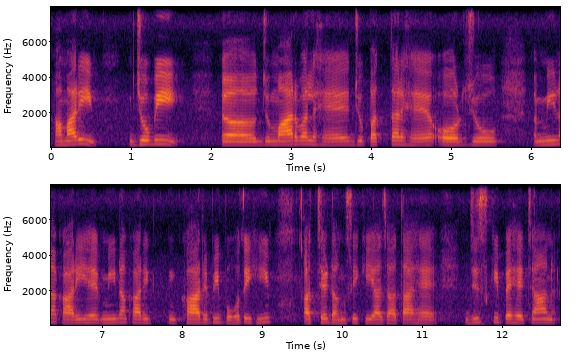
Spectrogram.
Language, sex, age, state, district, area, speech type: Hindi, female, 30-45, Rajasthan, Karauli, rural, spontaneous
